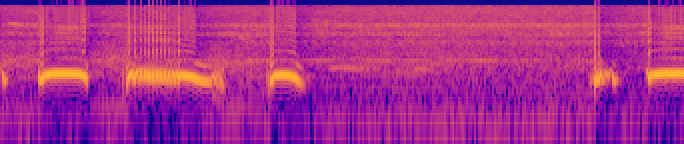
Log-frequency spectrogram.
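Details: Decoy spotted dove calling for a mate: the end of a cooing phrase with a long falling coo and a short note, a pause of about one and a half seconds, then the next phrase begins.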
